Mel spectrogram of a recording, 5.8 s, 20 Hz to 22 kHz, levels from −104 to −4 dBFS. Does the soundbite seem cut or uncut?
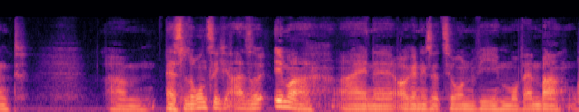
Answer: cut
